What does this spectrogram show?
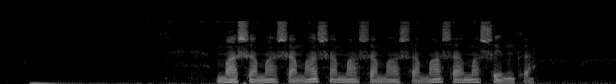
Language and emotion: Russian, neutral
